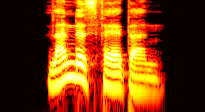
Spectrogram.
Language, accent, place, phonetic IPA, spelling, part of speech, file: German, Germany, Berlin, [ˈlandəsˌfɛːtɐn], Landesvätern, noun, De-Landesvätern.ogg
- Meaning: dative plural of Landesvater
